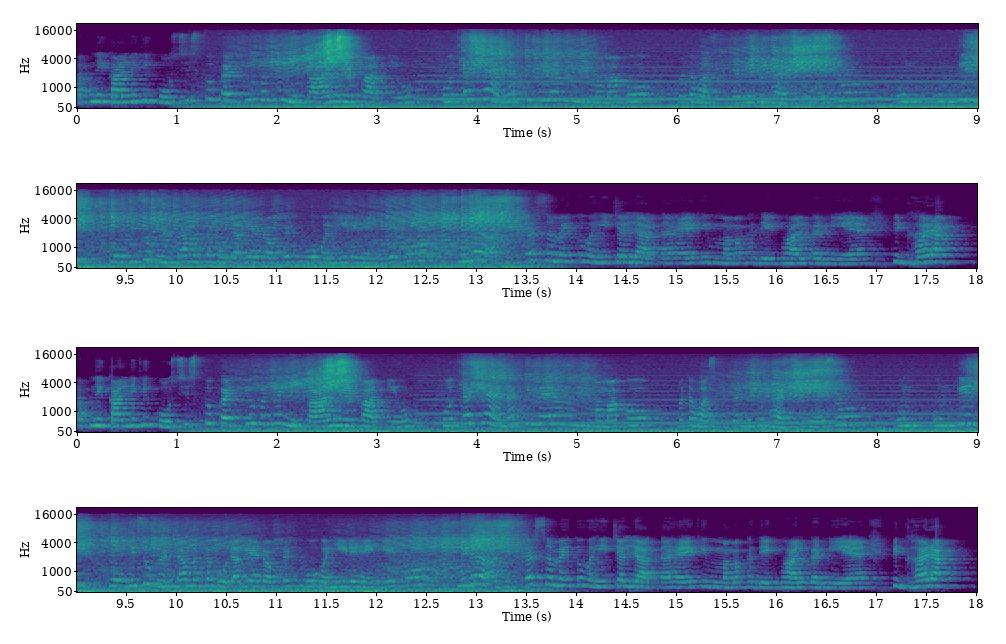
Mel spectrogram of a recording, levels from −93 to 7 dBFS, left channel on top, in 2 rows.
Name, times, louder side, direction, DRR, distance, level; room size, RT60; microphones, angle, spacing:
voice 1, 0.0-3.4 3.7-5.7 6.0-7.8 8.2-17.6, right 3 dB, 60° right, 5 dB, 0.5 m, -39 dB
sound 1, 1.0-13.7, left 2 dB, 20° left, 0.5 m, -32 dB
sound 2, 3.4-9.3, left 4 dB, 35° right, 1.3 m, -49 dB
4.1 x 2.3 x 3.0 m, 0.70 s
head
